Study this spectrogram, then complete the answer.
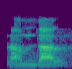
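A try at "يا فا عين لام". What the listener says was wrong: দাল না, ইয়া ফা আইন লাম।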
